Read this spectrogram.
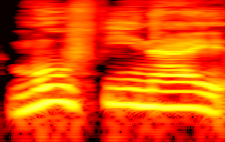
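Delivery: put-on very slow toddler phrasing; imitating a tot just learning words; toddler imitation. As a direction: stretch each syllable like a little kid. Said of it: "she was like".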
